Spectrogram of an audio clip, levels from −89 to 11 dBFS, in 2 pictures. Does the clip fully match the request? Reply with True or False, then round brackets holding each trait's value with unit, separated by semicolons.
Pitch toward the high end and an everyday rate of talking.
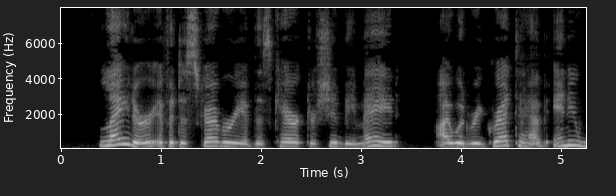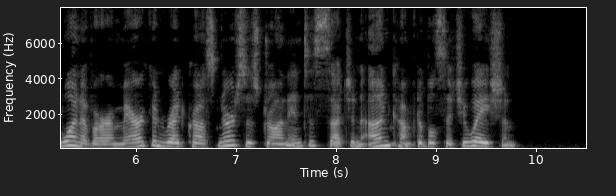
True (245 Hz; 165 wpm)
